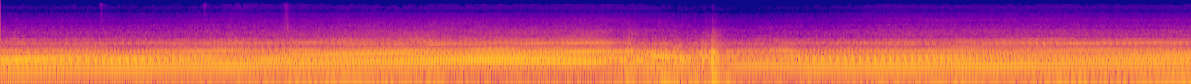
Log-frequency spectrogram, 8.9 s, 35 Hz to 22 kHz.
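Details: C6 Corvette with aggressive camshaft and long-tube headers on a revised HP Tuners tune, test drive kept at part throttle: even V8 drone rising and settling smoothly through part-throttle pulls, no stumble or hunting; decent street manners, idle tuning about 80% done.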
